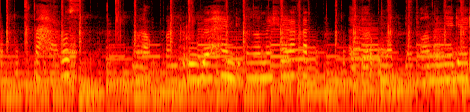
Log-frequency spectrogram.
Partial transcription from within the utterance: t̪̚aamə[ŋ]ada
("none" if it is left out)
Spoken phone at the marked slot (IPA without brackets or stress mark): ɲ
